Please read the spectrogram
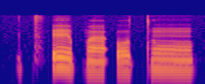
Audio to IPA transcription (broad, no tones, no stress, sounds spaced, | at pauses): t͡sʼ ɛ p ã ʔ ɔ t õ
